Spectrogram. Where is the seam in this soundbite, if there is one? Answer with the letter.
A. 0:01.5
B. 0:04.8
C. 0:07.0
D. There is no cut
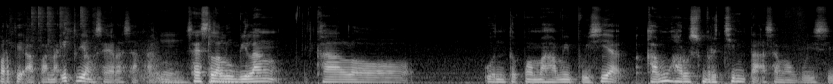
A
